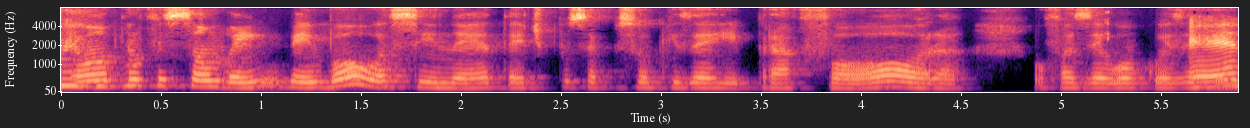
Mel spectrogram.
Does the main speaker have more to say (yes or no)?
no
